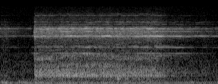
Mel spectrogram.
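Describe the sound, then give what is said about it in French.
A telephone rings once: a bright, buzzing electronic ring sounds clearly for a little over a second, then cuts off, with no voices. “Le téléphone sonne.”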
